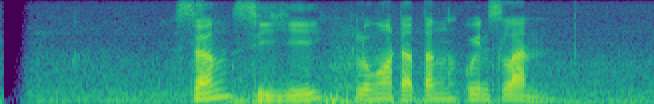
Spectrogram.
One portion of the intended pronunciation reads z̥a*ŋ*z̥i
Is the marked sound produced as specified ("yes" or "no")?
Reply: yes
